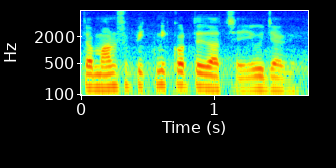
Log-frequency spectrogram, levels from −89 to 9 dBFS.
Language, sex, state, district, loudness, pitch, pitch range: Bengali, male, Tripura, West Tripura, -17 LUFS, 140 Hz, 120-155 Hz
